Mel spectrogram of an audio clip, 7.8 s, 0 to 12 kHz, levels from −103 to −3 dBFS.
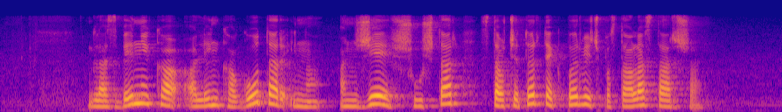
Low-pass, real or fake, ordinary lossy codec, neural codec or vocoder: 7.2 kHz; real; MP3, 96 kbps; none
